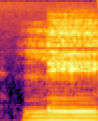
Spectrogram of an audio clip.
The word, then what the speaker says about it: Leh: like from uh lay lay is a place in jammu and kashmir in the northern part of india and it is spelt as leh and that's how i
